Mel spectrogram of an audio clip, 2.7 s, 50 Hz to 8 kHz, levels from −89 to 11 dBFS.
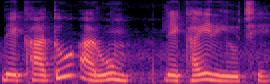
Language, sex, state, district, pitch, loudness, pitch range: Gujarati, female, Maharashtra, Mumbai Suburban, 190 Hz, -15 LUFS, 180-200 Hz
